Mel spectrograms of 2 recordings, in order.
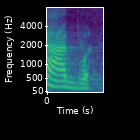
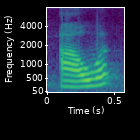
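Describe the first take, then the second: First: The word is said with the g sound. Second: The word is said without the g sound. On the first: This is the normal form of the word. The speaker calls it right. "é muito importante nós falarmos o vocabulário normal" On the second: This is how a small child says it. The speaker calls it wrong. "ela vai repetir aua"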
